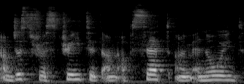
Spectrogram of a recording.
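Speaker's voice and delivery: plain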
